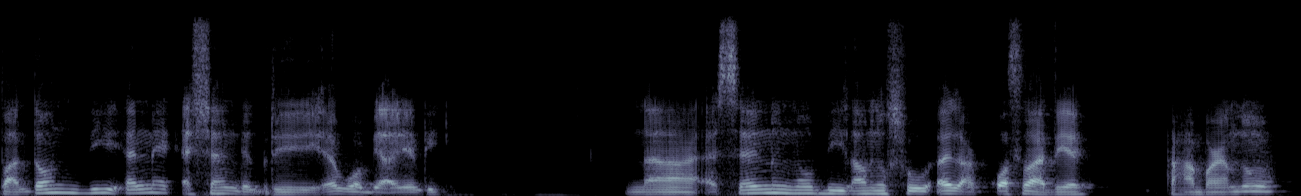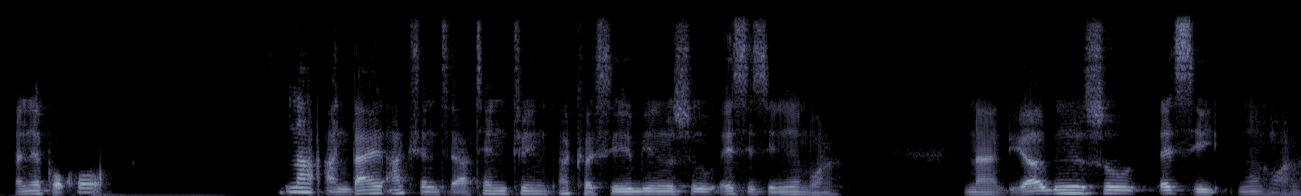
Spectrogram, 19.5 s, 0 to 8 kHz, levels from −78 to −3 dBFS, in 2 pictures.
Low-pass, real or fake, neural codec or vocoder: 7.2 kHz; fake; codec, 16 kHz, 0.5 kbps, X-Codec, HuBERT features, trained on balanced general audio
